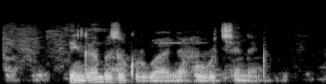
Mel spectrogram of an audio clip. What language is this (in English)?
Kinyarwanda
